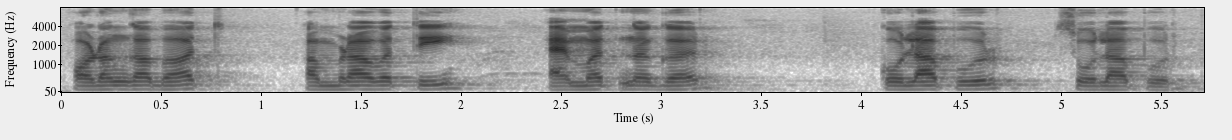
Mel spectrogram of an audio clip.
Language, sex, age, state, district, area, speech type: Sindhi, male, 18-30, Maharashtra, Thane, rural, spontaneous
